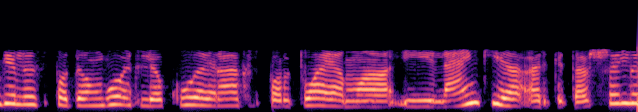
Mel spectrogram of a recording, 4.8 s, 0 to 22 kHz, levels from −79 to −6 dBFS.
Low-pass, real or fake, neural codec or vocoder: 3.6 kHz; fake; codec, 16 kHz, 16 kbps, FreqCodec, larger model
